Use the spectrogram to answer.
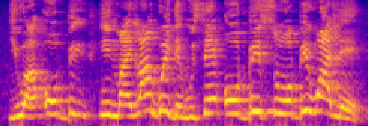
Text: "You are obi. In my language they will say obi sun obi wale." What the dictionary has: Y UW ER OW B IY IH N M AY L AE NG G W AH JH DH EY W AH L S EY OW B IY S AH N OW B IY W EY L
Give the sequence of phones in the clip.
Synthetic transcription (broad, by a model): Y UW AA OW B IY IH N M AY L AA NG G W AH JH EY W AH S EY OW B IY S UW OW B IY W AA L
